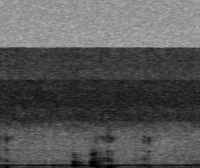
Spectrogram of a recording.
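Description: Near silence with a faint steady hum, and a few faint soft scrapes about a second in from a wire whisk stirring cocoa powder into cake batter in a plastic bowl.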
